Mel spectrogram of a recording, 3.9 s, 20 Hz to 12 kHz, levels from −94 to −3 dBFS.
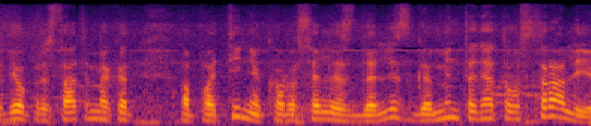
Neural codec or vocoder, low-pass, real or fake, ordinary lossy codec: none; 10.8 kHz; real; AAC, 48 kbps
